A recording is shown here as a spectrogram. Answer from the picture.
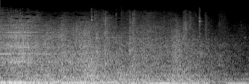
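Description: Logo-reveal sound effect: a loud rush of noise packed with rapid mechanical-sounding clicks over a low rumble, loudest near the start and slowly dying away.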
